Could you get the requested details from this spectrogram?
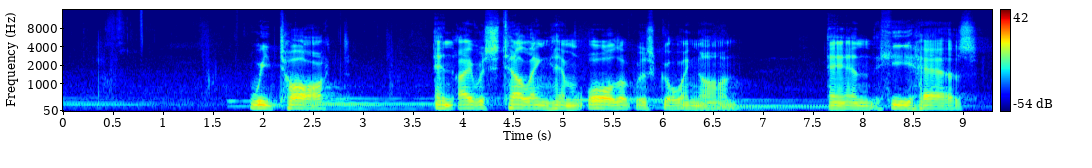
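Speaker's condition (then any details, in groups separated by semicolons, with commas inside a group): ALS (Lou Gehrig's disease); degenerative, worsening over time, eventually affects swallowing, chewing, breathing, no known cause, no cure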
